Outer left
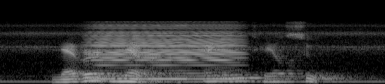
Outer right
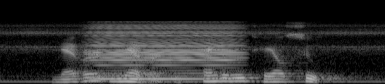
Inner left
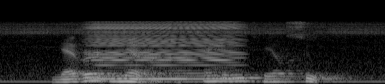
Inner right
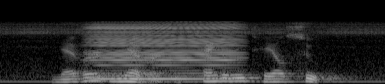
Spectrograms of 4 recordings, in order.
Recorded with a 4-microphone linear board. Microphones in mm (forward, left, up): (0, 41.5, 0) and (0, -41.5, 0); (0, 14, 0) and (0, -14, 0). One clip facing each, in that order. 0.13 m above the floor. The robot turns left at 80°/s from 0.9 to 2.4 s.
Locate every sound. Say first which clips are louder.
0.5 s a man speaking: outer left 1 dB, inner left 1 dB; 10° left, 1.4 m; by 3.3 s 110° right, 1.4 m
